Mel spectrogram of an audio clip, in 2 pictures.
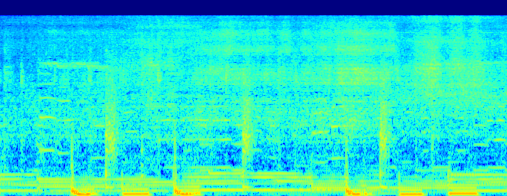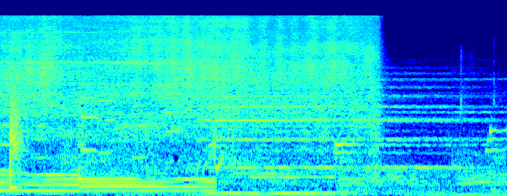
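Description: Background music with a bass beat, over a continuous hiss of an airbrush spraying metallic paint onto a resin model. The hiss cuts off suddenly about eleven seconds in.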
